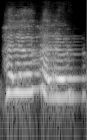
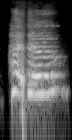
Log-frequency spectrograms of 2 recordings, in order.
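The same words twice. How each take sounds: First: Raised, high call to get his attention; two bright, loud hellos. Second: High, louder hello with a rising end; lifted, questioning hello; calling out again. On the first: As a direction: call out to him across the room. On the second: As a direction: call him once more, insisting. Calling out a second time. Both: Retold or imitated.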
